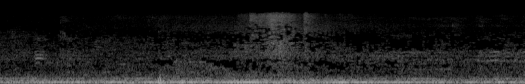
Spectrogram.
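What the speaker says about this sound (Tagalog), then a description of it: "Ang daming sasakyan sa paligid." Cars idling and moving around a Walmart parking lot, a steady low engine rumble with a passing vehicle swelling slightly in the middle, continuous and moderately close.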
